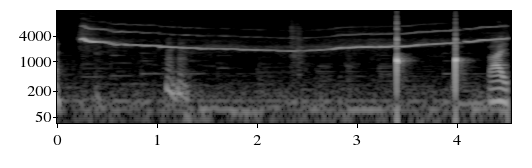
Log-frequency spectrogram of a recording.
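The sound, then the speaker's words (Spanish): Someone whistles a long, bright tone in imitation of a small toy whistle, sliding gently down then back up, with two sharp popping clicks near the end. “Alguien que diga no a los silbadores, pero que le haga así como el chomito.”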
